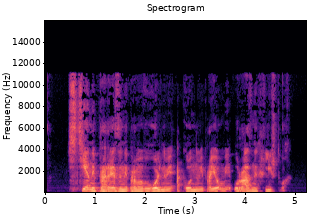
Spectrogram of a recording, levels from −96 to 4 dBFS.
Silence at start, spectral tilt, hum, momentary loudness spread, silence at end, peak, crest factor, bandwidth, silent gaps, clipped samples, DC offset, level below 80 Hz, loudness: 0.5 s; -6 dB/octave; none; 10 LU; 0.45 s; -2 dBFS; 16 dB; 11.5 kHz; none; under 0.1%; under 0.1%; -56 dBFS; -17 LUFS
